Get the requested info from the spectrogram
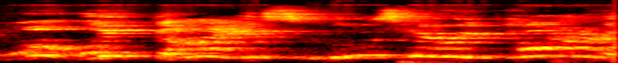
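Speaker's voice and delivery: very high innocent put-on voice; playing dumb. To her friend, playing dumb in a very high voice. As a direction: feign total cluelessness, way up high. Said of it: "I was like".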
